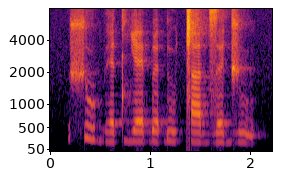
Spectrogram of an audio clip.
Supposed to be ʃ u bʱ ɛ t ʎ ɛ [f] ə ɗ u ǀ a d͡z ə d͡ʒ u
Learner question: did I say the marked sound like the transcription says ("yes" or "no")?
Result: no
